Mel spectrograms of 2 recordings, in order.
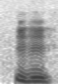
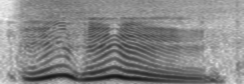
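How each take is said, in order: First: It is said flatly, without enthusiasm. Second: It is said with excited, lively enthusiasm.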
